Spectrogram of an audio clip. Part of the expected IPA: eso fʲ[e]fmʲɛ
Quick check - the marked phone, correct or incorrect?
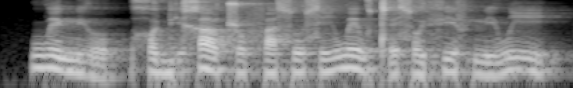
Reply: incorrect: ɛ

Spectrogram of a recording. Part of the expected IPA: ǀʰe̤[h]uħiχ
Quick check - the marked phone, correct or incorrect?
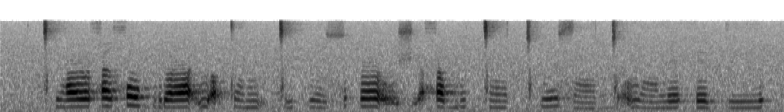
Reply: incorrect: ʕ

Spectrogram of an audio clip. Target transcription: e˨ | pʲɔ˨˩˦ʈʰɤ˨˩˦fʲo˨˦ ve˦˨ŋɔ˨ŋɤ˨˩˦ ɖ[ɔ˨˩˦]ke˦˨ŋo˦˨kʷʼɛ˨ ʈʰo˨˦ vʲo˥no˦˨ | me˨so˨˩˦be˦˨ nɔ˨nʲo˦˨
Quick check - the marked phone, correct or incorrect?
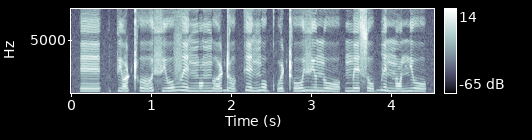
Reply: incorrect: ɤ˨˩˦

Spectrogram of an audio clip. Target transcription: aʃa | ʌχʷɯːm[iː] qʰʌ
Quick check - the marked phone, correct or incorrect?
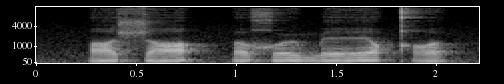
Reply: incorrect: eː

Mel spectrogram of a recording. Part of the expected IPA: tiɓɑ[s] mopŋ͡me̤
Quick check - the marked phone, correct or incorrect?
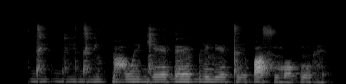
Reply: correct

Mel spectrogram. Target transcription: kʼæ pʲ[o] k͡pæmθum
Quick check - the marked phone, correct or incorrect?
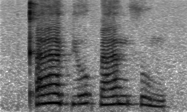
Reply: correct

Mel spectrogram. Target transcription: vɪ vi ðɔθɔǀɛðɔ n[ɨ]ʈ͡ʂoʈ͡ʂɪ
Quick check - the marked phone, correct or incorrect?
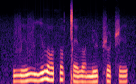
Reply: incorrect: y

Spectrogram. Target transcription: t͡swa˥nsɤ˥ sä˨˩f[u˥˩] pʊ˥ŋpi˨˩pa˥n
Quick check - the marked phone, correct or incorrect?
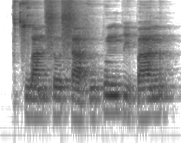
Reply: incorrect: u˥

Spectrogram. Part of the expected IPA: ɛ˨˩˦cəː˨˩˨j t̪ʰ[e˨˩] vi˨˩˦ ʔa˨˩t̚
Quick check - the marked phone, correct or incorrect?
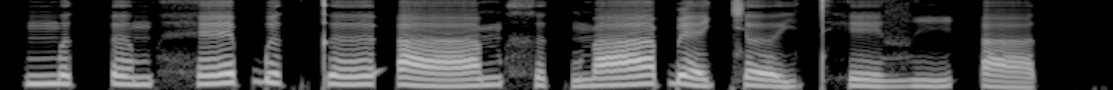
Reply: correct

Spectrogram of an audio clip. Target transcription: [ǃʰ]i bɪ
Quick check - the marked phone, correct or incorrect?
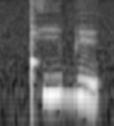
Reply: correct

